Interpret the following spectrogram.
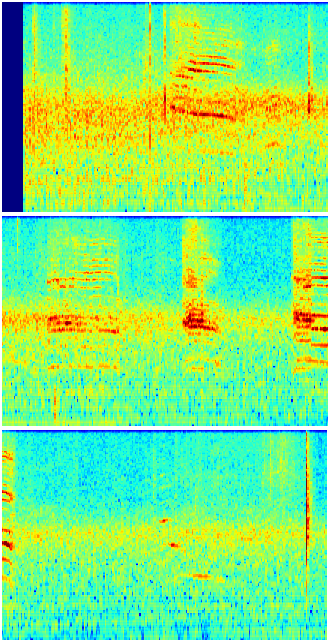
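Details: Mother cat with her kittens in an office store room; several soft, thin meows with rising and falling harmonics come at uneven intervals over a steady background hum, with a louder, buzzier cry near the end.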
